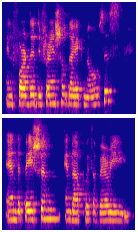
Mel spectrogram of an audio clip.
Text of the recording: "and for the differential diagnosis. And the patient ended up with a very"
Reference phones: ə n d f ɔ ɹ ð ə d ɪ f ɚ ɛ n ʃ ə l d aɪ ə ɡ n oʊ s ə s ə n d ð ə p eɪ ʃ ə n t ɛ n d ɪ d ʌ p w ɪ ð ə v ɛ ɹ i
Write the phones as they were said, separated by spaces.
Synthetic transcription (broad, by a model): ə n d f ɔ ɹ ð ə d ɪ f ɚ ɛ n ʃ ə l d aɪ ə ɡ n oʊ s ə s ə n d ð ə p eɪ ʃ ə n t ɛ n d d ʌ p w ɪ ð ə v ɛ ɹ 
